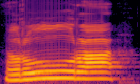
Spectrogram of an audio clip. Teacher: Син со свойством свист, и поэтому договариваем. Масрура. Долгота в размере двух огласовок дамму удлиняем.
